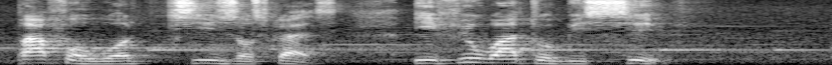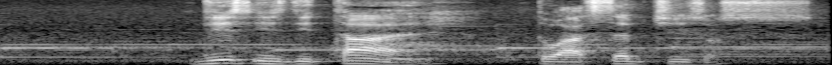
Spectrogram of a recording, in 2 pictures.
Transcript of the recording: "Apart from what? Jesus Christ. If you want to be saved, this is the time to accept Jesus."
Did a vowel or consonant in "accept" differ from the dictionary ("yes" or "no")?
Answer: no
